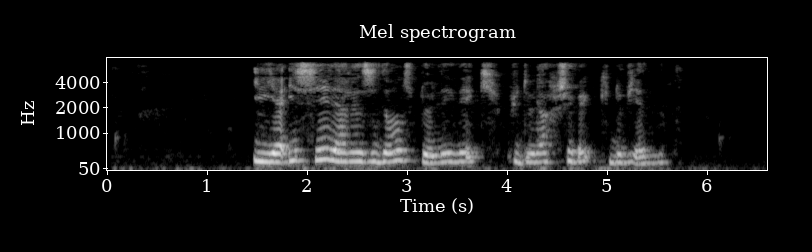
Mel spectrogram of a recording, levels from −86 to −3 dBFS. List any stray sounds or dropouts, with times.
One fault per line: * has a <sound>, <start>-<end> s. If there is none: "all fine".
all fine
